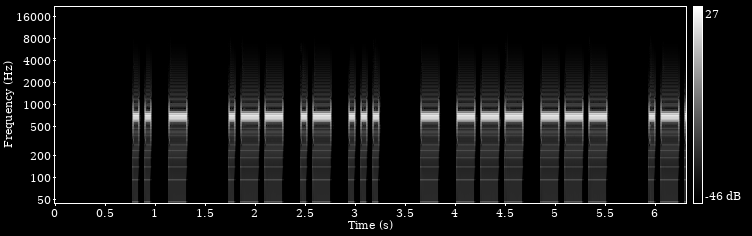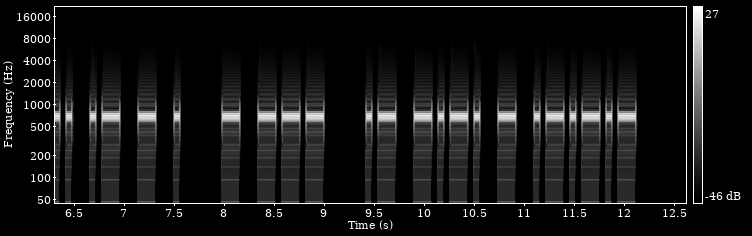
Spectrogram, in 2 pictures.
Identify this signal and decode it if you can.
Morse code, heard as a keyed tone, about 20 wpm, 700 Hz. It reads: IT WAS TOO LATE TO ACT.
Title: Sentences from Top 1000 Words - Review Part 1 - 20wpm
